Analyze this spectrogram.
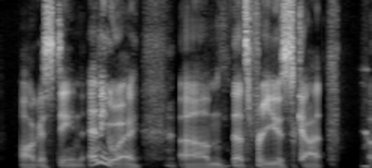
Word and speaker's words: Augustine: By the way, I should correct myself. I said I said Augustine. I should have said Augustine.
